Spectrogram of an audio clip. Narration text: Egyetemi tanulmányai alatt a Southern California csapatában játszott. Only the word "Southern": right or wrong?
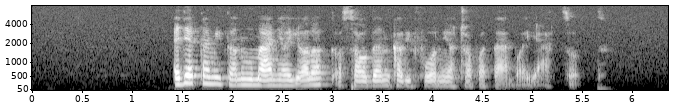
right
